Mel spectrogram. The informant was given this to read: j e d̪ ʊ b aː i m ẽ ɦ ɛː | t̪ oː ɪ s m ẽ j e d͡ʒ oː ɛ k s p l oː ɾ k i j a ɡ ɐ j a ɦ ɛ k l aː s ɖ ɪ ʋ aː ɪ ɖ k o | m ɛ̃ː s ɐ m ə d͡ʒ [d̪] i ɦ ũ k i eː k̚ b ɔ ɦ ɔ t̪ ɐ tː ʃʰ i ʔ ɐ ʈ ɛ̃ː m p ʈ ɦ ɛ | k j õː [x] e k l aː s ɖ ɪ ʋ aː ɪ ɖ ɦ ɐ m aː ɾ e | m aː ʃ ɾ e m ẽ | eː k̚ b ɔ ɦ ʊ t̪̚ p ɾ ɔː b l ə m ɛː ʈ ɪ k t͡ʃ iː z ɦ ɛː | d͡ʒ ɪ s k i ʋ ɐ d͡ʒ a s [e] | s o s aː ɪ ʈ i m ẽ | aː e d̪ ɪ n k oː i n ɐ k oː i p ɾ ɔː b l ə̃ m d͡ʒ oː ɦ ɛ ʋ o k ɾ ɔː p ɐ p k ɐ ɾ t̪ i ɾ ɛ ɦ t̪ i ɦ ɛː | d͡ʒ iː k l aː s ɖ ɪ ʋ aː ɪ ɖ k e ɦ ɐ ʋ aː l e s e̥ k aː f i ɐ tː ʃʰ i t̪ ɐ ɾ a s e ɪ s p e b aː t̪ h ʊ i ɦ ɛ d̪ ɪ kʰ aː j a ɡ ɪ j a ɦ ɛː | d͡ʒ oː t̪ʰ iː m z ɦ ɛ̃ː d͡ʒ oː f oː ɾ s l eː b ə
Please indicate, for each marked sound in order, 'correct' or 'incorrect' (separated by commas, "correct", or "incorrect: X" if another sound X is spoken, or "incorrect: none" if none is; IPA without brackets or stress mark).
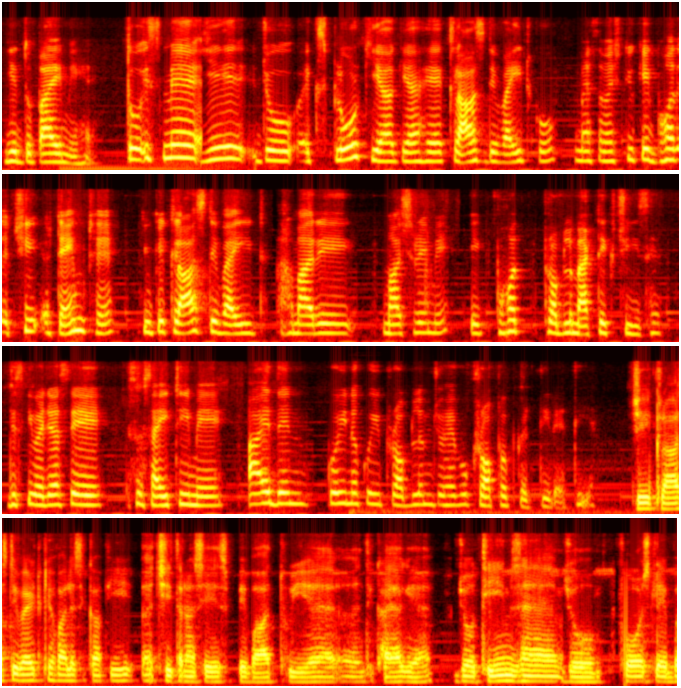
incorrect: t̪, incorrect: k, correct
